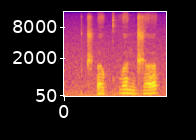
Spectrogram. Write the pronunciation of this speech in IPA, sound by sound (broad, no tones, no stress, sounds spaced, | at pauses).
t͡ʃʼ ɜ kʷʰ ɜ n d͡ʒ ɜ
